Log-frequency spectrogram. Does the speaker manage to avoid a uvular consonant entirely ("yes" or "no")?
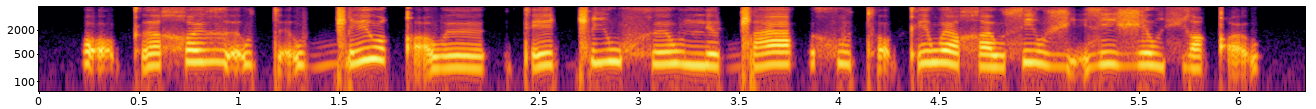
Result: no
